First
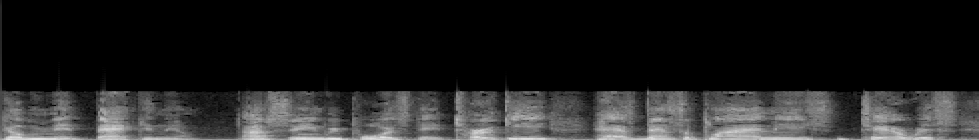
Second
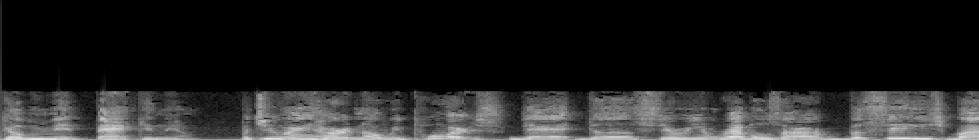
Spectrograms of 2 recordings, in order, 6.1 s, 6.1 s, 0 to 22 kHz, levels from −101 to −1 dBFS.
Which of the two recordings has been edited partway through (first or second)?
second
